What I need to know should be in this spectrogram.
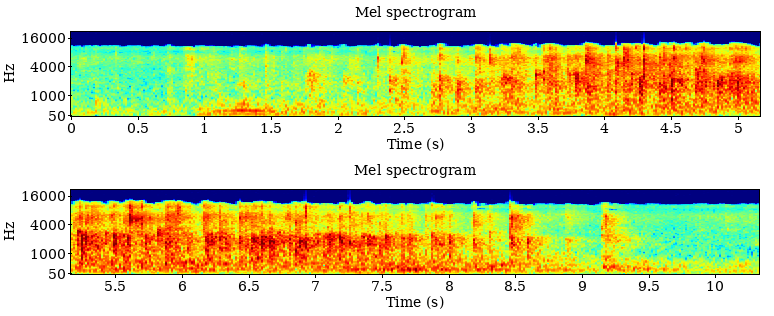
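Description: An audience claps and applauds loudly, then fades.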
